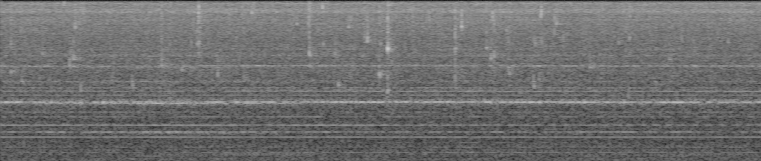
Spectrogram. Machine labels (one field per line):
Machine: pump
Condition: normal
